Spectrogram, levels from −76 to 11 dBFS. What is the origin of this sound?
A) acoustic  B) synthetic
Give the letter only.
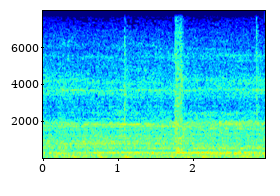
A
